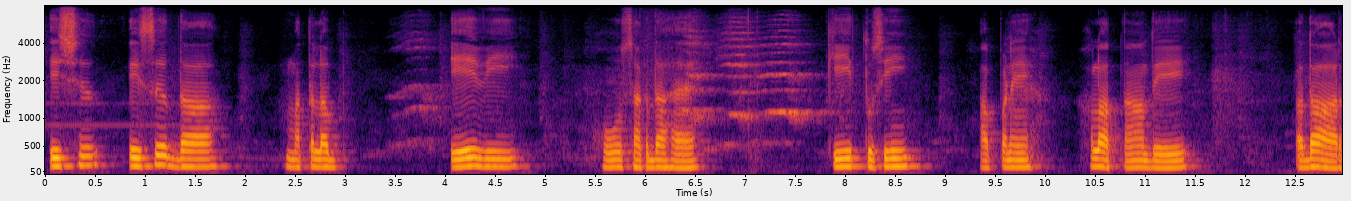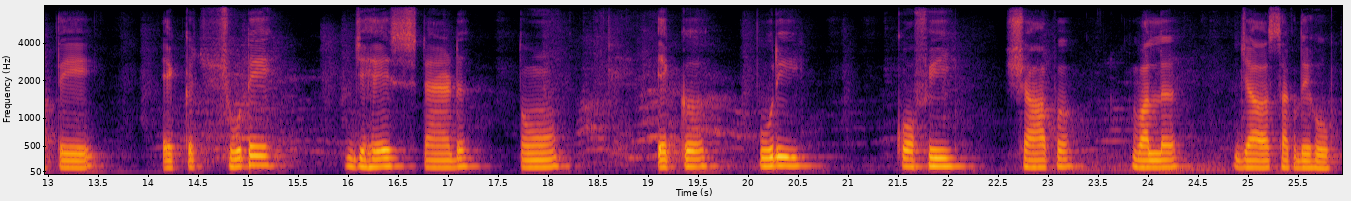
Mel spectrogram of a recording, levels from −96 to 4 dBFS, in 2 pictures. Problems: continuous background conversations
